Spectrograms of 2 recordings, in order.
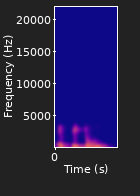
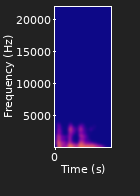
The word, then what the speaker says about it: epitome: Epitome, it was pronounced as epitome. It has to be pronounced epitome.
